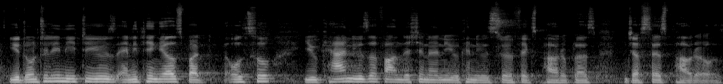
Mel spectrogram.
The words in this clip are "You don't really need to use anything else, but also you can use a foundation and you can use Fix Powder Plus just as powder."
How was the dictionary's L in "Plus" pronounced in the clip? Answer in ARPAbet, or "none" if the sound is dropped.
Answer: L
